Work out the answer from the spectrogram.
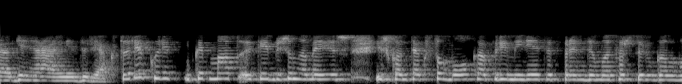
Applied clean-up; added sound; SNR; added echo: none; none; none; none.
